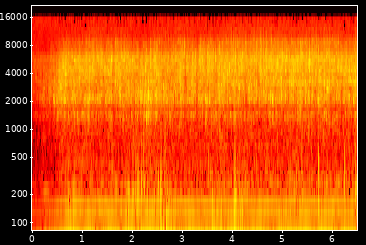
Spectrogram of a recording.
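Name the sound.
shower water running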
